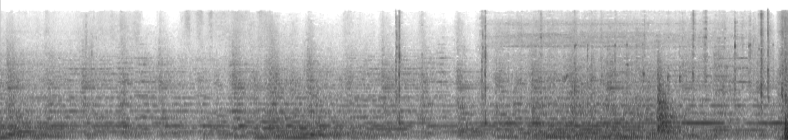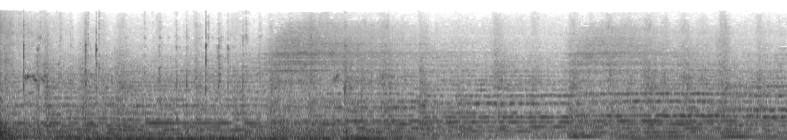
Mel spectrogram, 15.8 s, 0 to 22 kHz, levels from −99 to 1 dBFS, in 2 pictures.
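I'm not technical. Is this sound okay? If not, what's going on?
Yes, no faults detected; nothing to flag.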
